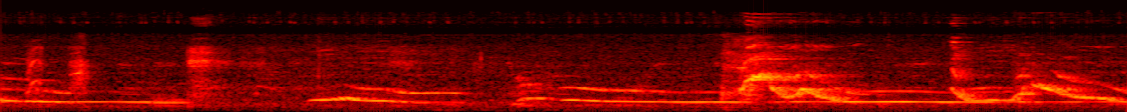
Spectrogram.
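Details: Rottweiler joining in with a chorus of howls while watching a clip: drawn-out smooth tones with slight rises and falls, broken by short yelping, wavering rising-falling notes, a few higher overlapping voices near the end.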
